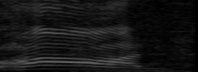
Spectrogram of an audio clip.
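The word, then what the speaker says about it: Khan: She calls for a new Han. Oh, the K is silent, not the H.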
